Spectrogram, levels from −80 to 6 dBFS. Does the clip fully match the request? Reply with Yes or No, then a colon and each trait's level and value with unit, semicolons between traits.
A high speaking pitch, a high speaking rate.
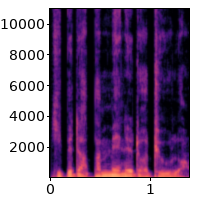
No: very low, 95 Hz; fast, 345 wpm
